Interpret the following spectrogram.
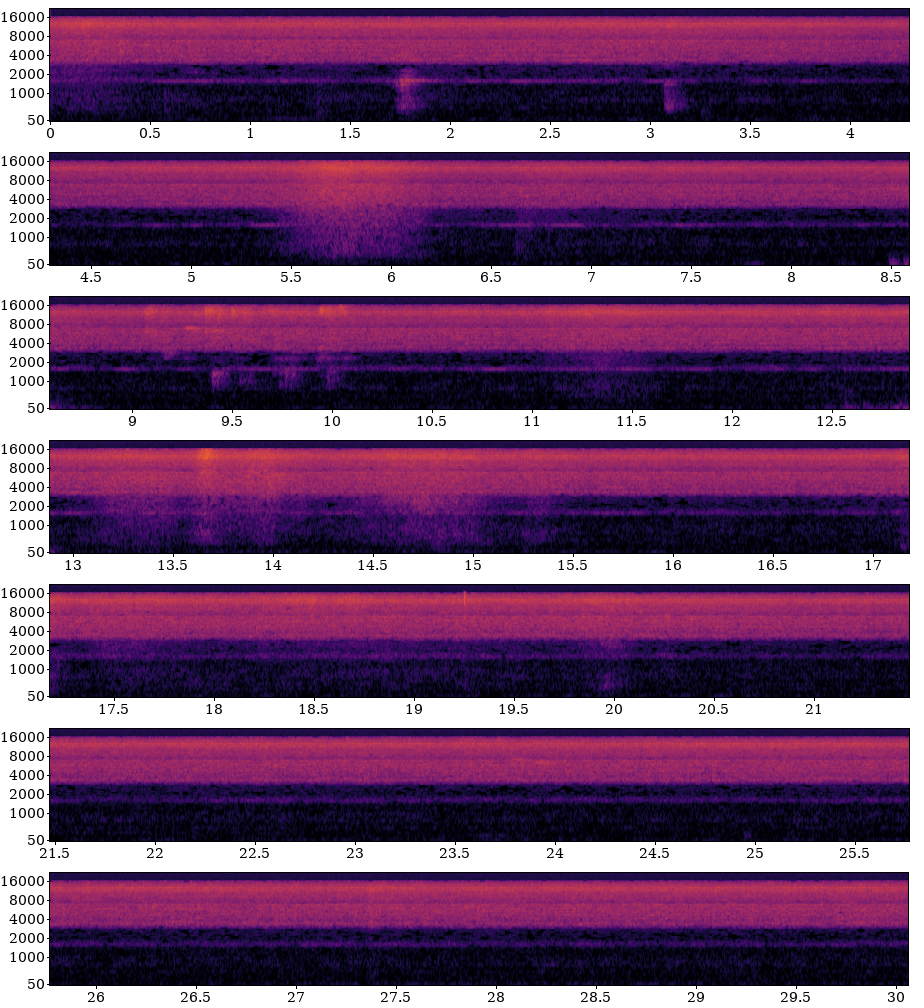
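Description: Near silence: steady room hiss, broken by a few faint clicks and soft brushing sounds of tea utensils being handled.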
